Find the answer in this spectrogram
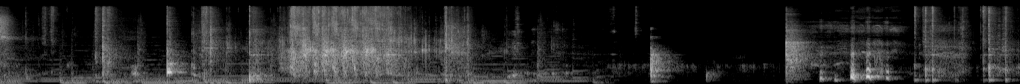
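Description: Metal cocktail shaker tins and a jigger clinking and knocking as they are handled, with a longer noisy stretch about three seconds in, over background music.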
